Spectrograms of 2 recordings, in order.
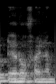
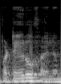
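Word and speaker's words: Pterophyllum: और जो टेरोफाइलम होता है इसको पी साइलेंट होता है इसलिए हम इसको टेरोफाइलम पढ़ते हैं, टेरोफाइलम पटेरोफाइलम नहीं टेरोफाइलम ठीक है, जिसको हम बोलते हैं एंजल फिश ठीक है, एंजल फिश।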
